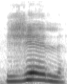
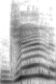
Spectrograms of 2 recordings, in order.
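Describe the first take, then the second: First: The word begins with a soft 'zh' sound. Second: The word begins with a hard 'j' sound. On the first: The speaker calls it right. "بگو ژل" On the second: The speaker calls it wrong. "نه نه"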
